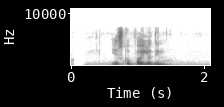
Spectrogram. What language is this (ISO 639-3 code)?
nep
